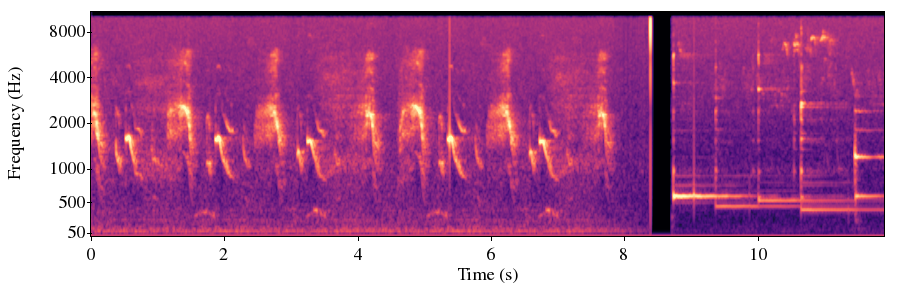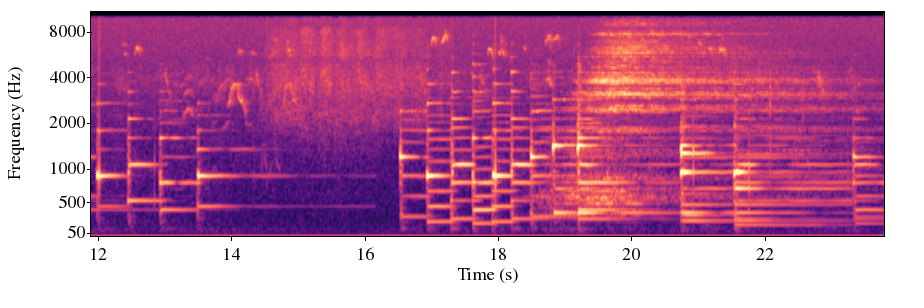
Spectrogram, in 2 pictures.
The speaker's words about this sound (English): And this sweet plaintive song is the silver-crowned friar bird.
